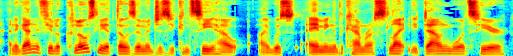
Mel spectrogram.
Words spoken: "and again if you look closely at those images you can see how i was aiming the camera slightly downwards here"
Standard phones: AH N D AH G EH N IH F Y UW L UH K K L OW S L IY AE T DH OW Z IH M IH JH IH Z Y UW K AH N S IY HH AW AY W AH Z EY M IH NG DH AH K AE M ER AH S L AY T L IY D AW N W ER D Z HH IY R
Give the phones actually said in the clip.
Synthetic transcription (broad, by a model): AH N AH G EH N IH F Y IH L UH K K L OW S L IY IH T DH OW Z IH M IH JH IH Z Y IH K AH N S IY HH AW AY W AH Z EY M IH NG DH AH K AE M ER AH S L AY T L IY D AW N W ER D Z HH IY R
